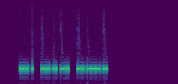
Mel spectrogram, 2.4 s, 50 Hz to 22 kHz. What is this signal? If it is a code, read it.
Morse code, heard as a keyed tone, about 71 wpm, 700 Hz. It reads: HE DID NOT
